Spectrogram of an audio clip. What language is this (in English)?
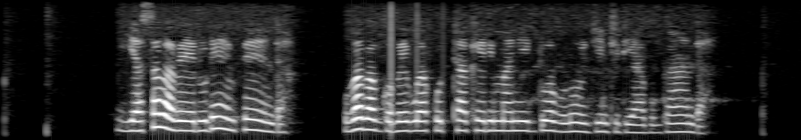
Ganda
